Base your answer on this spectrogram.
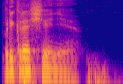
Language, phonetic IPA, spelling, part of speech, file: Russian, [prʲɪkrɐˈɕːenʲɪje], прекращение, noun, Ru-прекращение.ogg
- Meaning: cessation (a ceasing or discontinuance)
